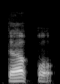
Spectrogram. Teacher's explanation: Taq. Bounce on the qaf because it's a qalqala letter. Taq. And the ha joins the ra with the fatha.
